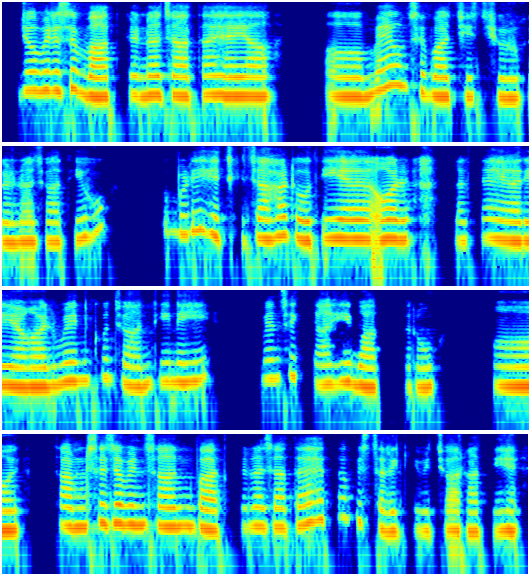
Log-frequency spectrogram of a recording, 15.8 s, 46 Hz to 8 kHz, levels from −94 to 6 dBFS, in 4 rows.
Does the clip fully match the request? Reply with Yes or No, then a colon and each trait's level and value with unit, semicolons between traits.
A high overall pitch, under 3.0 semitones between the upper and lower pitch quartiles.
Yes: very high, 260 Hz; narrow, 2.6 semitones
